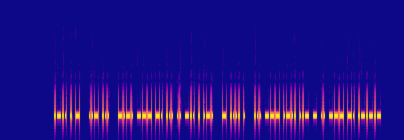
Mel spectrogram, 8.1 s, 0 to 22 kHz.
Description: Morse code, heard as a keyed tone, about 44 wpm, 700 Hz. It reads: LET US CONSIDER THE SOLUTION.
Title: Sentences from Top 1300 Words 45wpm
